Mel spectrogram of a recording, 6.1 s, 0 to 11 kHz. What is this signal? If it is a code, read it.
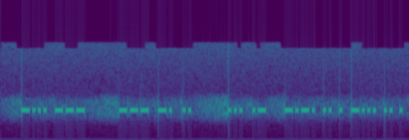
Morse code, heard as a keyed tone, about 29 wpm, 720 Hz, with radio noise. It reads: BO ONI SA CIEBIE
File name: dlazaawansowanych / nagraniazpasma / websdr recording 3565.0kHz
